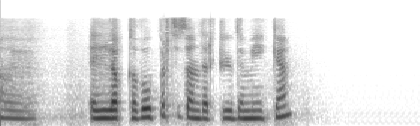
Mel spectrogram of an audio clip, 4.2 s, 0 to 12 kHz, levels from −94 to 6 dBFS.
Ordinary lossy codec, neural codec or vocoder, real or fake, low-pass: AAC, 32 kbps; codec, 16 kHz, about 1 kbps, DyCAST, with the encoder's durations; fake; 7.2 kHz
